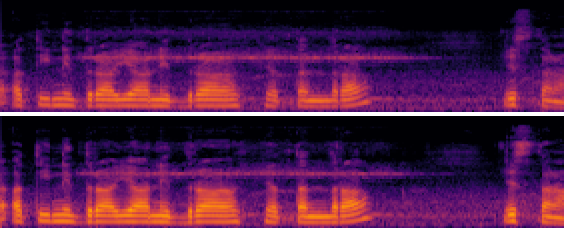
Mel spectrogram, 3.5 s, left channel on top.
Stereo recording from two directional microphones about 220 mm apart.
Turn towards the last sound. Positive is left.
turn(degrees=-25)  # may be behind; listen again after turning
